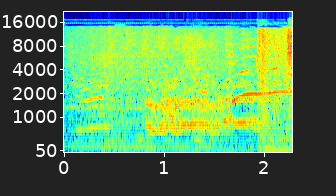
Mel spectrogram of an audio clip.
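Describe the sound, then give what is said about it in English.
A car races through a narrow alleyway and a blind junction: a loud, continuous engine roar with a whining tone that climbs as it speeds up, and a brief rough scrape near the end. “Jarrad puts his foot down. Now he races along a narrow alleyway. He speeds through a blind junction.”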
